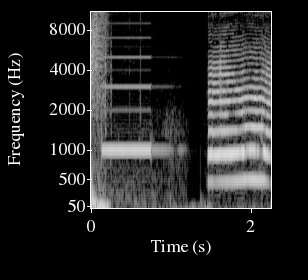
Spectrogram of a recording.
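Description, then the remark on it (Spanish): A hoarse chifla whistle signal opening the Agropopular radio programme: a thin steady high tone for about a second, a brief gap, then a louder, lower, buzzy whistled note that holds with a slight waver until the end. “Nos ha quedado hoy la chifla un poco afónica.”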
